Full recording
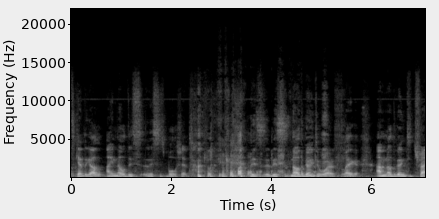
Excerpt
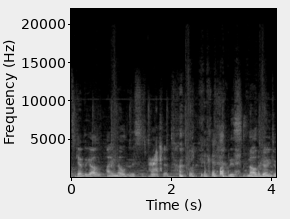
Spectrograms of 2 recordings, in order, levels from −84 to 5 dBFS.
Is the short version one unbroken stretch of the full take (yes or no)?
no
